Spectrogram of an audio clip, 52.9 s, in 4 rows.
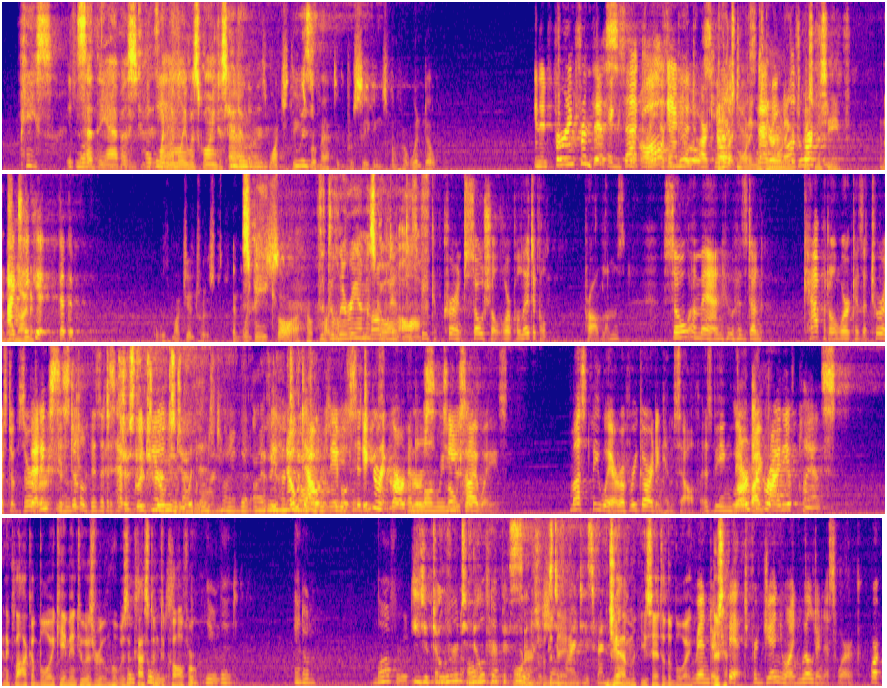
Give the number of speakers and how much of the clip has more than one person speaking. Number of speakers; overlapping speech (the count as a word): seven, about 44%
